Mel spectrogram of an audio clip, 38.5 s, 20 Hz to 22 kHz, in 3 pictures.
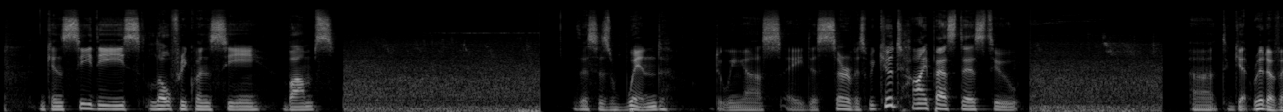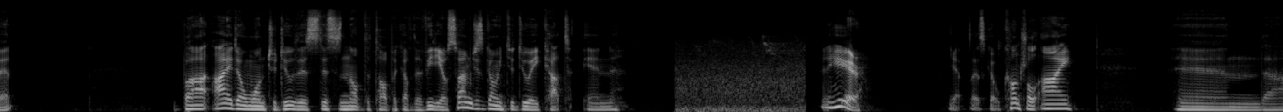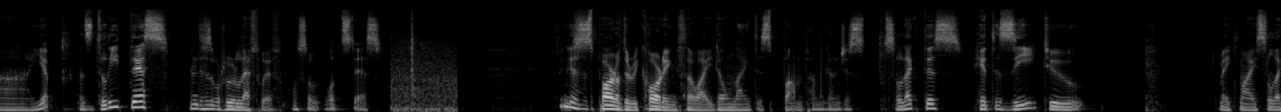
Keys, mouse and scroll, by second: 2.3 ctrl+scroll down 2, 2.6 click, 3.2 space, 5.5 ctrl+scroll down 1, 6.4 scroll down 2, 6.8-10.3 ctrl+drag, 7.2 scroll up 2, 10.1 space, 11.5 space, 11.8 ctrl+scroll down 1, 12.9-14.8 ctrl+scroll down 2, 15.3-16.3 scroll up 1, 16.3-18.3 scroll down 1, 18.3 click, 18.6 ctrl+scroll up 1, 19.3 click, 19.4 space, 19.6-20.5 scroll up 1, 20.5-21.0 ctrl+scroll down 1, 21.1 ctrl+click, 22.9 ctrl+i, 23.6 click, 24.9-25.9 drag, 26.0-27.2 drag, 26.4 Delete, 27.2-27.7 ctrl+scroll down 2, 28.5-28.9 ctrl+scroll up 2, 28.9-30.1 typing, 29.1-31.0 drag, 31.0 ctrl+scroll down 1, 31.9 ctrl+scroll up 2, 33.0-35.8 drag, 33.1-34.6 typing.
